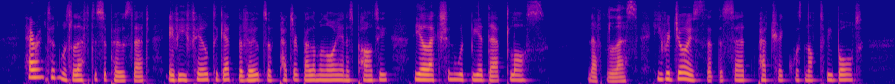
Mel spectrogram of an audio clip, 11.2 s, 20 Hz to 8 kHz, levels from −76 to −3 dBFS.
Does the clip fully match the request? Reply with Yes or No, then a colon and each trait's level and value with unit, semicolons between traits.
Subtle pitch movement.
Yes: narrow, 1.6 semitones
